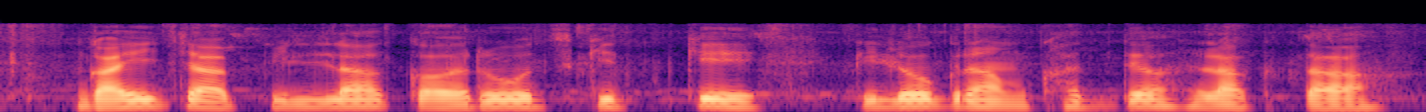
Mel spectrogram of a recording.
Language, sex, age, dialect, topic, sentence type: Marathi, male, 18-24, Southern Konkan, agriculture, question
